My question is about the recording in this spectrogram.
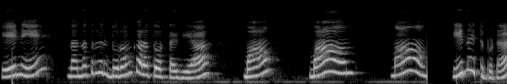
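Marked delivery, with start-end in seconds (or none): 2.4-3.5 put-on high, slow, drawn-out childish call; high drawn-out tattling mom call; whining call for mom. Calling mother for help. 3.9-5.0 a lightly voiced mother, a bit higher; lightly voiced mom checking on her child.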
